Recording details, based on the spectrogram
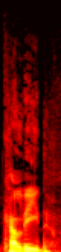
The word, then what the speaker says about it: Khaled: DJ Khaled. – Khaled.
